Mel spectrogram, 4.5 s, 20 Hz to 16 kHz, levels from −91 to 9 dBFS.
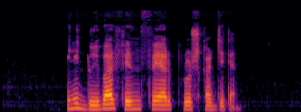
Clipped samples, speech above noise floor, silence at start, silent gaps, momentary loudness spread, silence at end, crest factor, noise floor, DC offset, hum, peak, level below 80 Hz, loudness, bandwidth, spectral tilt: under 0.1%; 56 dB; 1 s; none; 17 LU; 1 s; 20 dB; -77 dBFS; under 0.1%; none; -2 dBFS; -72 dBFS; -21 LUFS; 11 kHz; -7 dB/octave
